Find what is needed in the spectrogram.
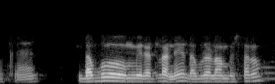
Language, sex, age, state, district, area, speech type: Telugu, male, 30-45, Andhra Pradesh, Nandyal, rural, conversation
